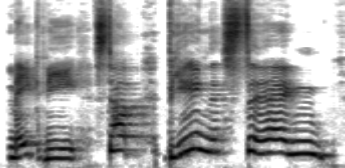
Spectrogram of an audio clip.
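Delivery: rising frantic pleading, slow at the end; a hint of a desperate youth; panicked character. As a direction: beg the clown to undo it.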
